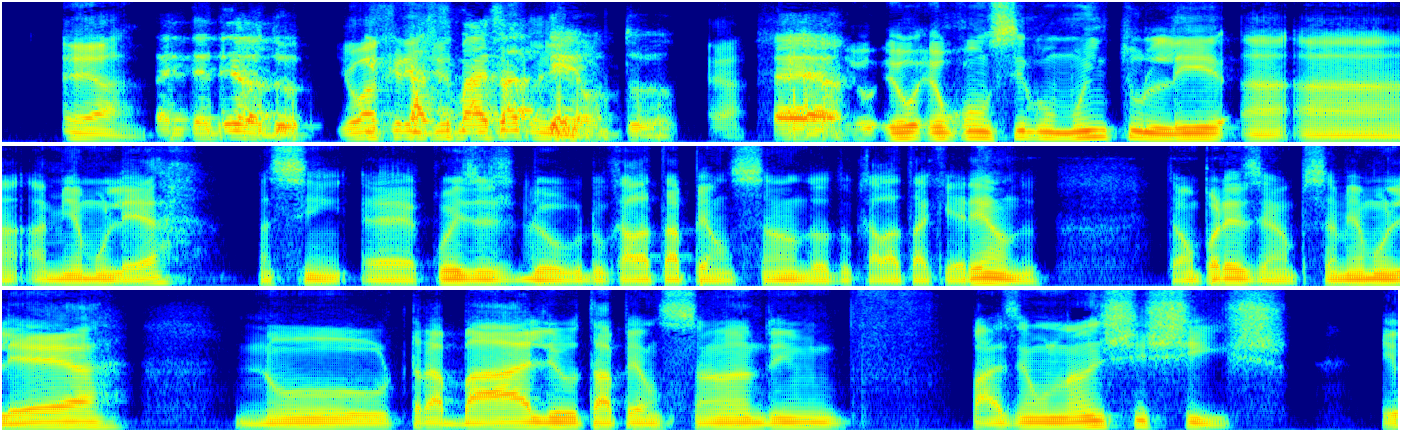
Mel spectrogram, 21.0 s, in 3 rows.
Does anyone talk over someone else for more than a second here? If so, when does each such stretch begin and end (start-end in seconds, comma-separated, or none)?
1.7-2.9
